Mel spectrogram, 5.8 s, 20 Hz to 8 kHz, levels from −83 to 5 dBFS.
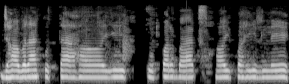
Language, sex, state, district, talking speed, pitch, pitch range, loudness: Hindi, male, Bihar, Sitamarhi, 70 wpm, 190 Hz, 190-195 Hz, -16 LUFS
